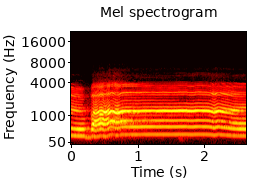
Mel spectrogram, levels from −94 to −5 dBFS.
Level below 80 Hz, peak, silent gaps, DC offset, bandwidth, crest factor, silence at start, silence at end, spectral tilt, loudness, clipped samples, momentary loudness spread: under -90 dBFS; -16 dBFS; none; under 0.1%; 5.8 kHz; 12 dB; 0 s; 0 s; -6 dB/octave; -26 LUFS; under 0.1%; 5 LU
